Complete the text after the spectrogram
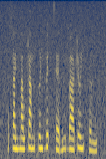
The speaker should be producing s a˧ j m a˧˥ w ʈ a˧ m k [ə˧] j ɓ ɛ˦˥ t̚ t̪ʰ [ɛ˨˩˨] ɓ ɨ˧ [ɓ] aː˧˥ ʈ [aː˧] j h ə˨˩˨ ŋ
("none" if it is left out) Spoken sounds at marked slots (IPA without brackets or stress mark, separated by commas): ə˧, ɛ˨˩˨, ɓ, əː˧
